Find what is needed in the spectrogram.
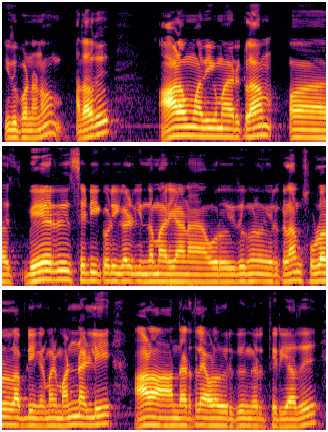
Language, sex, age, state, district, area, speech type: Tamil, male, 30-45, Tamil Nadu, Coimbatore, urban, spontaneous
